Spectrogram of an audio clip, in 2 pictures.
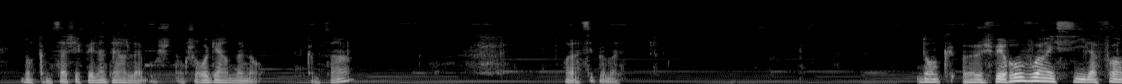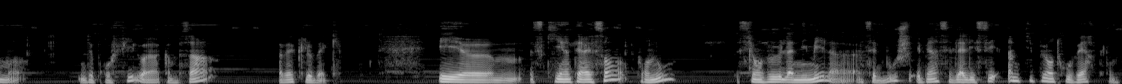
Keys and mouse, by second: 0.4-1.2 middle drag, 2.5 click, 3.5-5.0 middle drag, 5.6-6.5 middle drag, 7.3 KP_3, 10.2 KP_1, 11.2-11.5 shift+middle drag, 17.2-17.5 shift+middle drag, 18.1 Tab, 19.3 click, 20.3 click, 21.0 g.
